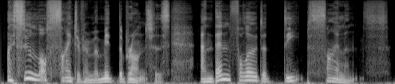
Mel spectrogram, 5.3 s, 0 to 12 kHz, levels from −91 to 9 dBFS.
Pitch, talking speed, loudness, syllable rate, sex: 125 Hz, 170 wpm, -20 LUFS, 4.7 syllables/s, male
